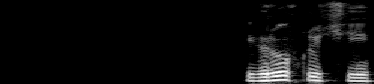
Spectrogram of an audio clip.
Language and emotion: Russian, neutral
